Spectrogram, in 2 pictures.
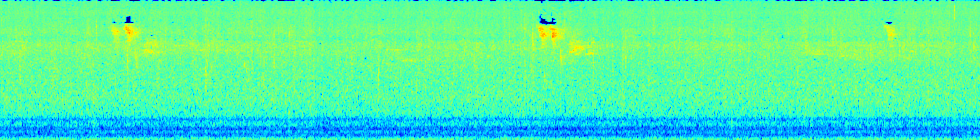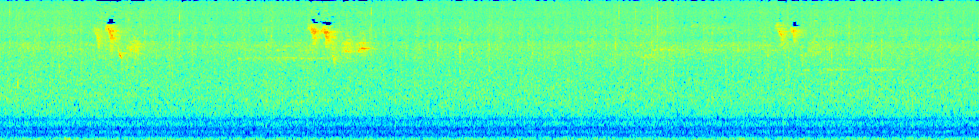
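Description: Steady heavy rain falling on a minivan's roof and windows, with a low rumble underneath and a handful of brief, louder drips every few seconds.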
